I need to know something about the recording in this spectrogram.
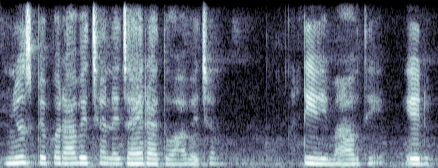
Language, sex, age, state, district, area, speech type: Gujarati, female, 18-30, Gujarat, Junagadh, rural, spontaneous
